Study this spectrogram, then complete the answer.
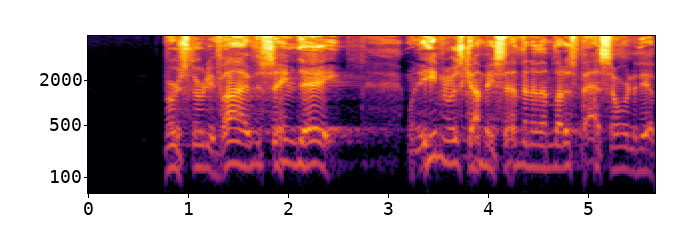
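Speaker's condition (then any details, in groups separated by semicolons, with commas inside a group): Laryngeal cancer after radiation; still affected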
